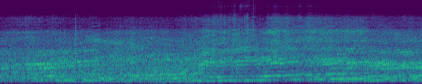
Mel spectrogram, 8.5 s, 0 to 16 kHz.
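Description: Historic racing cars, Ford Escort Mk2s among them, running hard through a tight corner one after another. The engine pitch falls as they slow for the bend and rises again about halfway through as they accelerate out.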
